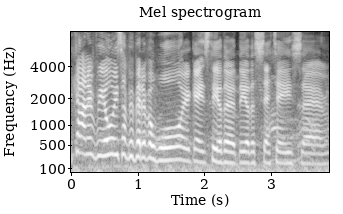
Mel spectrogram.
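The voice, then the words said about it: Northern English, mostly Scouse accent. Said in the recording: “such a massive contrast even between Liverpool and Manchester accent, and I'm wedged in between the two. ... So I have an influence from both cities. So I'd say I'm more Scouse”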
